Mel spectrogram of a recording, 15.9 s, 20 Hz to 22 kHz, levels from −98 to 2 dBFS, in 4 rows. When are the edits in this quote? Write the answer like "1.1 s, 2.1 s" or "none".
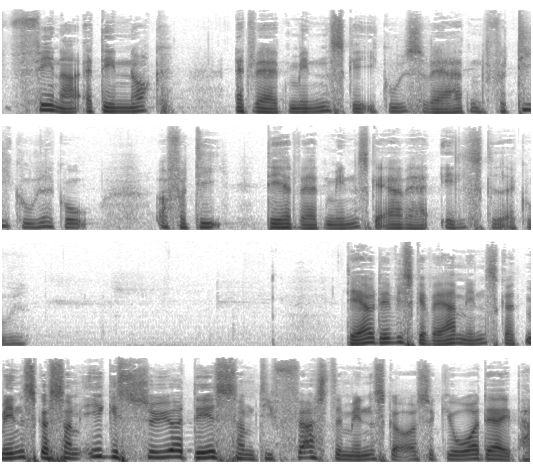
11.8 s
